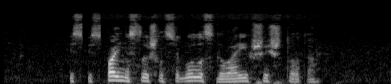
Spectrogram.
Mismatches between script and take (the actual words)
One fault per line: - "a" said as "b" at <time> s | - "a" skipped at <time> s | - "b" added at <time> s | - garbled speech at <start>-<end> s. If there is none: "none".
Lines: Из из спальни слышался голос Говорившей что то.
none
